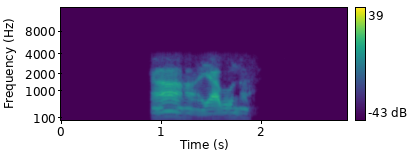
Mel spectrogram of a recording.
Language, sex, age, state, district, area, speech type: Maithili, male, 45-60, Bihar, Madhepura, rural, conversation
